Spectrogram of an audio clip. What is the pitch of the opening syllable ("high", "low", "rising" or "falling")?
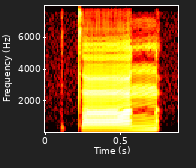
rising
